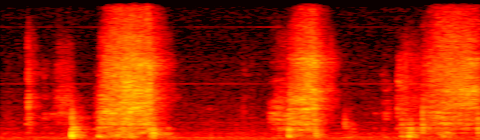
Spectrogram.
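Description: Printed paper sheets rustling and sliding against each other as they are handled and folded in half, in two short scraping bursts with a few small clicks.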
